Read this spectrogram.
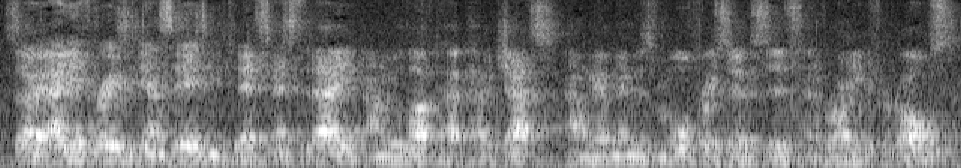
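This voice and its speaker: A man's voice: medium pitch, level tone, fast, hardly any pauses, a crowd in the background. An Australian man from careers staff making a friendly, hesitant announcement with many fillers. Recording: echoey hall, distant mic.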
